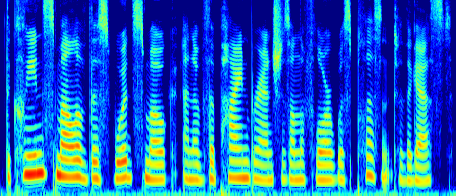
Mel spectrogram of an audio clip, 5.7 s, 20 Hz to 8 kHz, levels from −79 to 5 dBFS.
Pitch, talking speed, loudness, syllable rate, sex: 200 Hz, 210 wpm, -18 LUFS, 4.2 syllables/s, female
